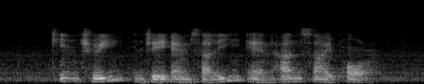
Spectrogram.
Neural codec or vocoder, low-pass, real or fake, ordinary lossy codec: vocoder, 24 kHz, 100 mel bands, Vocos; 5.4 kHz; fake; AAC, 32 kbps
